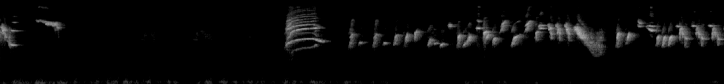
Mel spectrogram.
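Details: Singing black-headed goldfinch by day, a common nightingale reportedly singing in the background; brief twitters, a pause, a sweeping harmonic note, then a sustained stream of rapid, high, liquid twittering and buzzy trills.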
